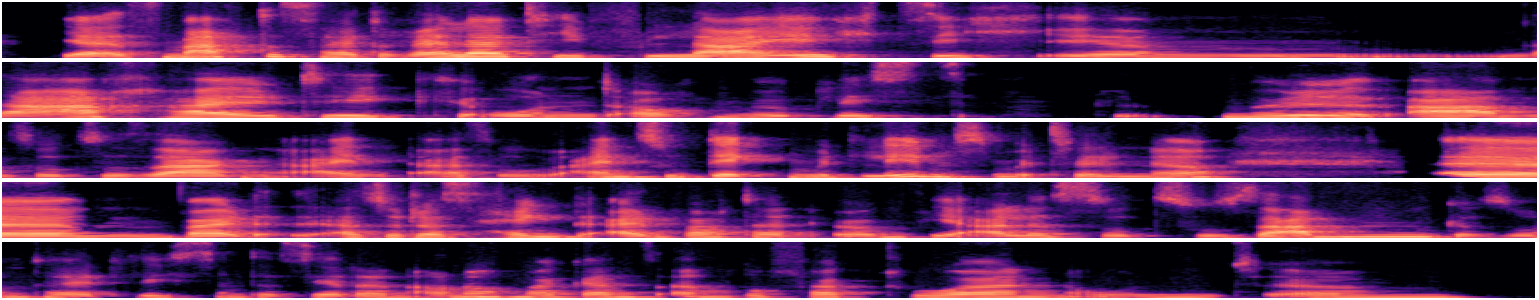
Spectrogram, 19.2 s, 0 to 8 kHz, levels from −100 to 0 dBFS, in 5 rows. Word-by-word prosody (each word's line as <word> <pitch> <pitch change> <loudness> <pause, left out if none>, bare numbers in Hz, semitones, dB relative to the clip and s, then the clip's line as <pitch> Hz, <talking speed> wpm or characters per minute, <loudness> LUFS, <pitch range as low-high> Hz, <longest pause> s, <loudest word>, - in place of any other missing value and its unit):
Ja, 190 - +5
es - - -4
macht 230 +5 +3
es 255 -5 +1
halt 195 -1 -1
relativ 210 +1 +4
leicht, 220 +7 +4
sich, 195 -2 -4
ähm, 185 +4 -5 0.3
nachhaltig 205 +1 +2
und 180 +1 -5
auch 180 +1 -4
möglichst 190 0 -6 0.6
müllarm 190 -3 +3
sozusagen 180 -1 +1
ein 180 0 -3
also, 165 -1 -8
einzudecken 200 -4 0
mit 170 0 -5
Lebensmitteln, 215 - -1
ne? 185 +9 -2 0.6
Ähm, 180 -2 +6
weil 180 0 +3
also, 190 +1 -3
das 190 -1 -1
hängt 210 +1 -2
einfach 205 +4 0
dann 195 -2 -4
irgendwie 195 0 -4
alles 210 +3 -2
so 190 - -6
zusammen. 185 +7 +2
Gesundheitlich 190 0 -7
sind 195 0 -11
das 185 0 -9
ja 185 -1 -3
dann 170 0 -5
auch - - -7
nochmal 220 -2 -2
ganz 210 0 -3
andere 205 0 -6
Faktoren 205 -1 -2
und 175 0 -9
ähm, 170 +1 -6
190 Hz, 140 wpm, -22 LUFS, 180-210 Hz, 0.6 s, Ähm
